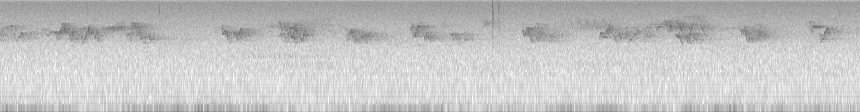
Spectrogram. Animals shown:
Pileated Woodpecker (Dryocopus pileatus), Eastern Wood-Pewee (Contopus virens), Black-throated Blue Warbler (Setophaga caerulescens), Chimney Swift (Chaetura pelagica), Red-eyed Vireo (Vireo olivaceus), Yellow-rumped Warbler (Setophaga coronata)

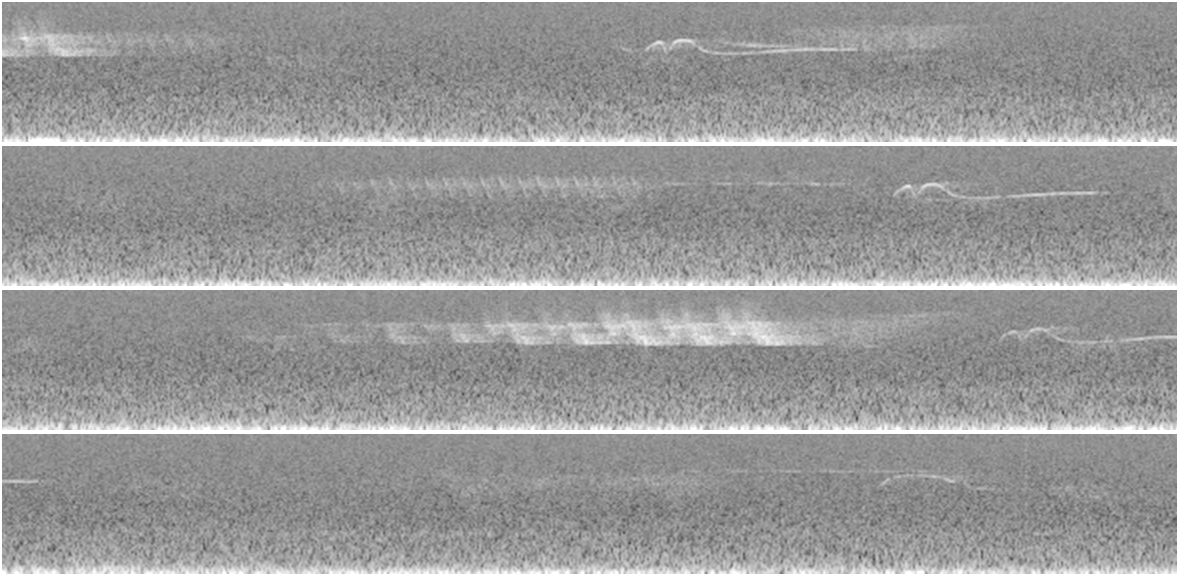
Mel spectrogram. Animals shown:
Red-eyed Vireo (Vireo olivaceus), Black-throated Blue Warbler (Setophaga caerulescens), Eastern Wood-Pewee (Contopus virens), Ovenbird (Seiurus aurocapilla), Yellow-rumped Warbler (Setophaga coronata), Dark-eyed Junco (Junco hyemalis)

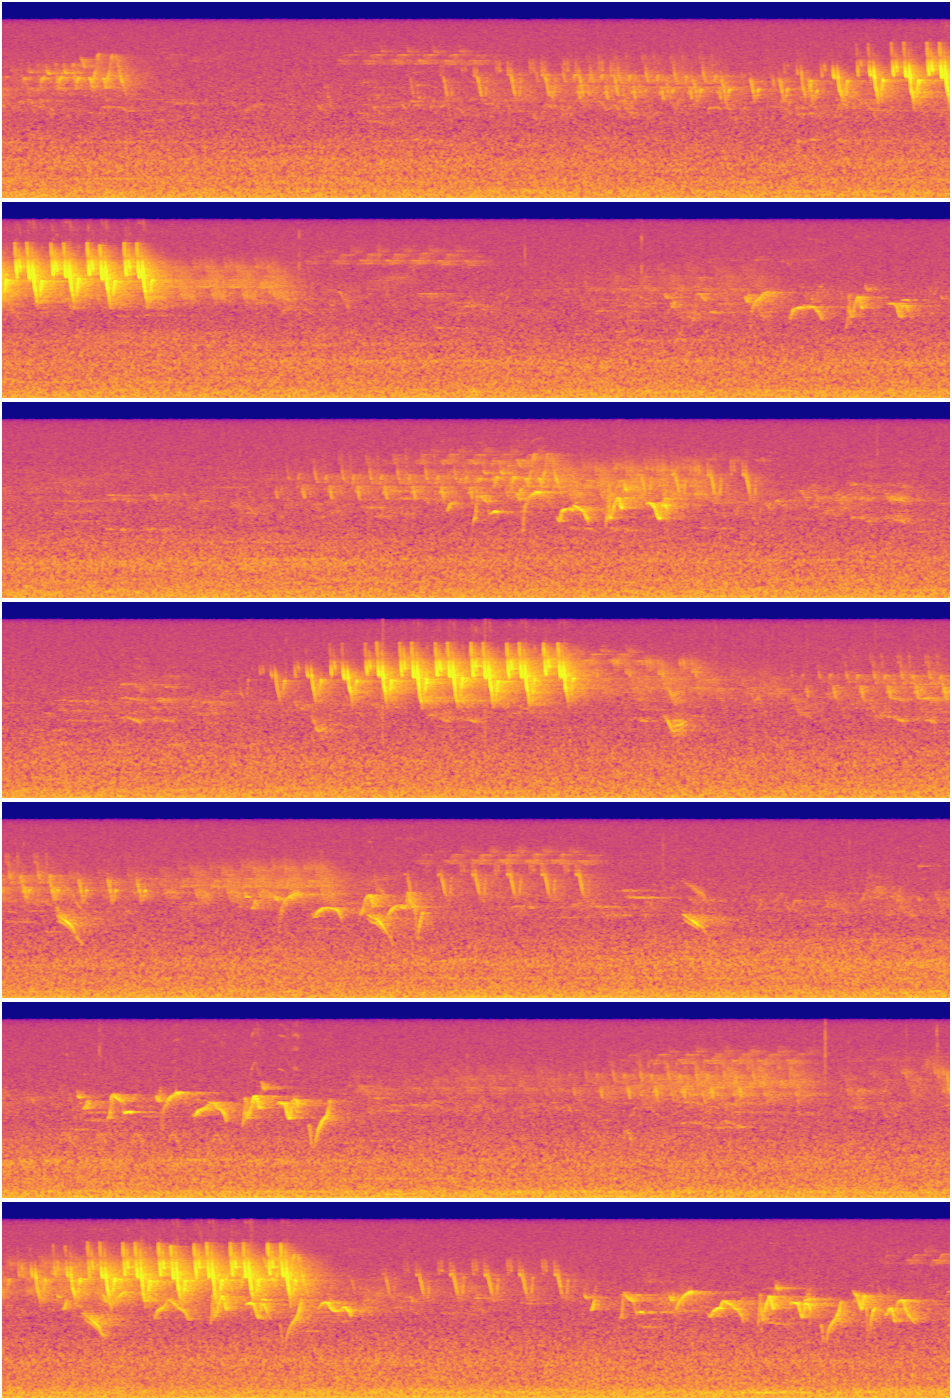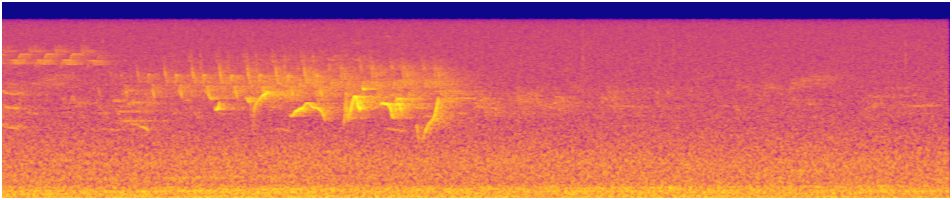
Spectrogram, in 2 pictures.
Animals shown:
Chestnut-sided Warbler (Setophaga pensylvanica), Black-throated Blue Warbler (Setophaga caerulescens), Veery (Catharus fuscescens), Rose-breasted Grosbeak (Pheucticus ludovicianus), Blue Jay (Cyanocitta cristata), Ovenbird (Seiurus aurocapilla), Wood Thrush (Hylocichla mustelina), Scarlet Tanager (Piranga olivacea), American Robin (Turdus migratorius), Black-and-white Warbler (Mniotilta varia)

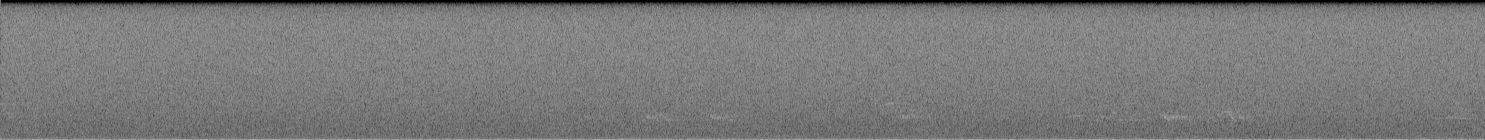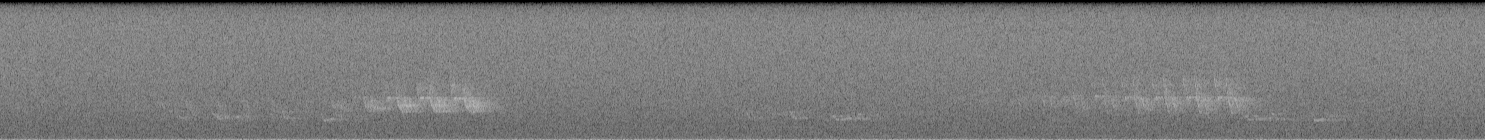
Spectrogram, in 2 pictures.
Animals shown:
Ovenbird (Seiurus aurocapilla), American Robin (Turdus migratorius)

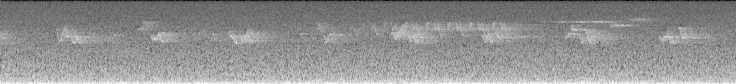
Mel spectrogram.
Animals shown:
Ovenbird (Seiurus aurocapilla), Red-eyed Vireo (Vireo olivaceus), Black-throated Green Warbler (Setophaga virens)

